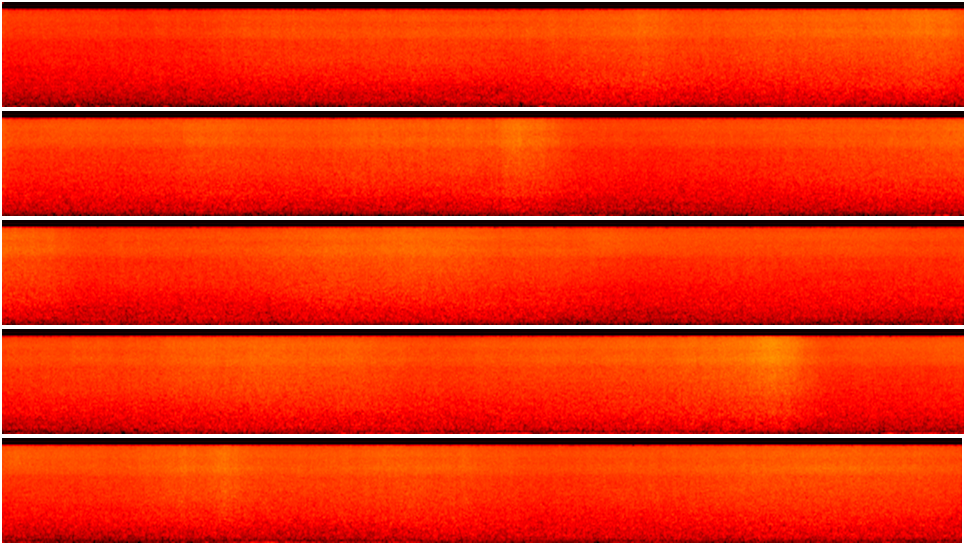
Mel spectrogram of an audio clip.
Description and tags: Waves Up Close
Recorded in Destin Florida
Close-up of waves rolling onto shore.
beach, breaking-waves, close, coast, field-recording, lapping, nature, ocean, relaxing, sea, sea-shore, seashore, seaside, shore, shoreline, splash, surf, tide, up, water, wave, waves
